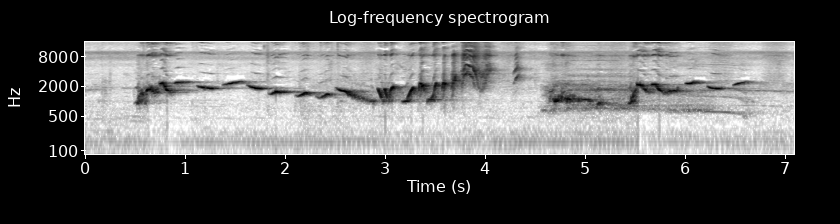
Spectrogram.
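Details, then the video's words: White-rumped shama from Borneo singing a rich, varied run of clear whistled notes, sliding up and down with quick rising sweeps, then a short pause before a second burst of fluting phrases. "Burung murai Borneo"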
